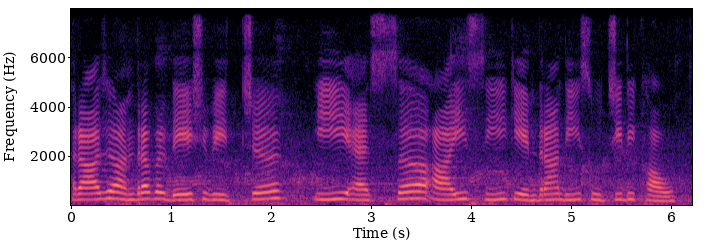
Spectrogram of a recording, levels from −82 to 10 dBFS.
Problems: background sounds at intervals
